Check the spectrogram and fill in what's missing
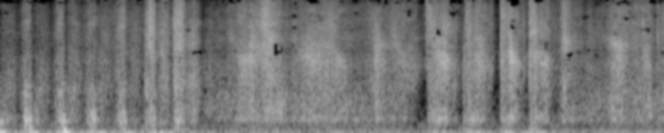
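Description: A wooden spoon pushed by fingertips into pale yellow lemon sherbet shaved ice in a paper cup, scraping up through the crunchy ice. Eight bright, gritty crunching scrapes sound in short bursts over a soft, grainy hiss.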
